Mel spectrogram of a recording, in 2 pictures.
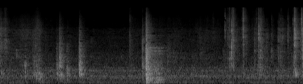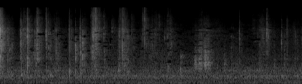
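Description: Kitchen handling noises: scattered clicks and knocks of containers and utensils, with one loud knock about three seconds in and a quick run of small clicks after it.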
